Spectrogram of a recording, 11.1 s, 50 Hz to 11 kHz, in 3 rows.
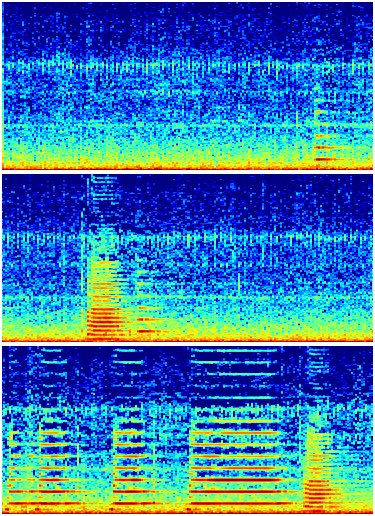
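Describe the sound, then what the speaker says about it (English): A Class 86 locomotive passes on an intermodal service in Train Sim World 4, with repeated horn toots standing out over a steady rumbling rail and engine drone throughout. "Look at that 86 coming through on the intermodal service."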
